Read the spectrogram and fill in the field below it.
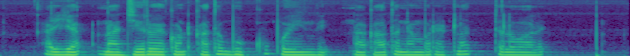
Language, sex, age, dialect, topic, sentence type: Telugu, male, 25-30, Telangana, banking, question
